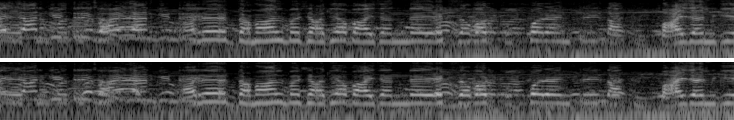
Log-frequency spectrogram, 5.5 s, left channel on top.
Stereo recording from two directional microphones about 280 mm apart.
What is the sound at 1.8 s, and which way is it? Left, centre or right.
A man's voice, centre.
